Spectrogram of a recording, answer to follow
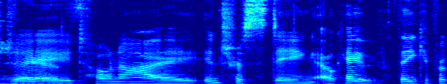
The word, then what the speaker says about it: Tonaj: to pronounce this properly tone ash tone I tone I see we didn't have a conversation before so the J is silent day tone I interesting okay thank you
